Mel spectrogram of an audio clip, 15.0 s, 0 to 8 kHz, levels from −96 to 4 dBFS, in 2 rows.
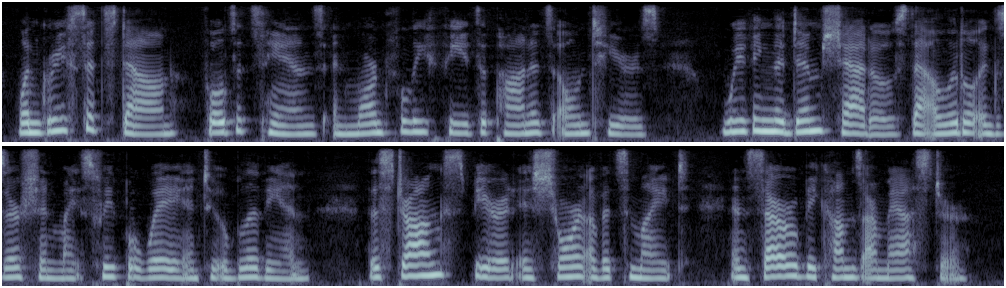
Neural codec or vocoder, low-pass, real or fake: codec, 16 kHz, 16 kbps, FunCodec, trained on LibriTTS, 50 frames a second; 7.2 kHz; fake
